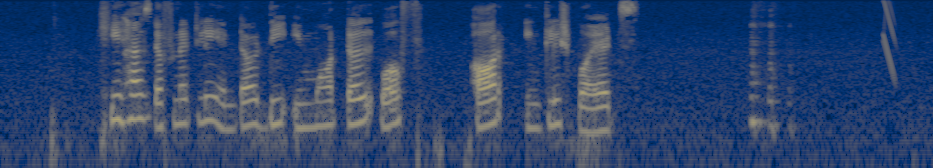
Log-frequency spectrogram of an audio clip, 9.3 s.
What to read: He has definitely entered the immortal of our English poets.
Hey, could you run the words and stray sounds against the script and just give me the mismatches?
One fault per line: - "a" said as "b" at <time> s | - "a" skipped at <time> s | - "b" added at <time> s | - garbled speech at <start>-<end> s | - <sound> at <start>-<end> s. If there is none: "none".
- laugh at 7.5-8.0 s
- chirp at 8.8-9.0 s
